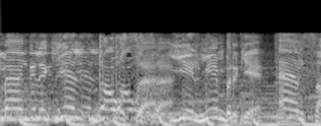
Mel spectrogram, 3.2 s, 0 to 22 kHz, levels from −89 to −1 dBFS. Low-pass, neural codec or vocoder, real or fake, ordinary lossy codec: 7.2 kHz; none; real; none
